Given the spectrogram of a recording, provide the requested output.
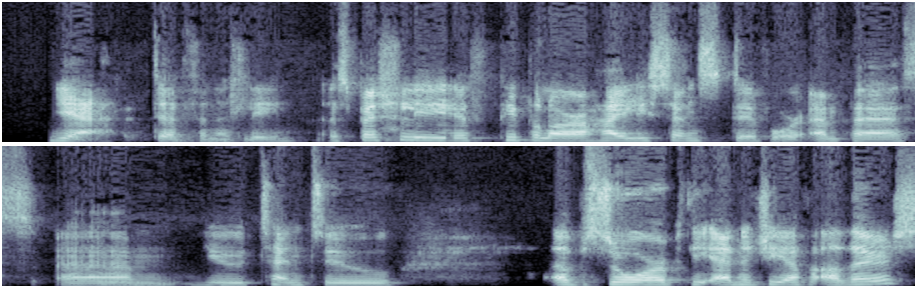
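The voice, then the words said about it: Speaks with a foreign accent. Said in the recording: “I love the way you say smash, by the way. That's so beautiful in your accent.”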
